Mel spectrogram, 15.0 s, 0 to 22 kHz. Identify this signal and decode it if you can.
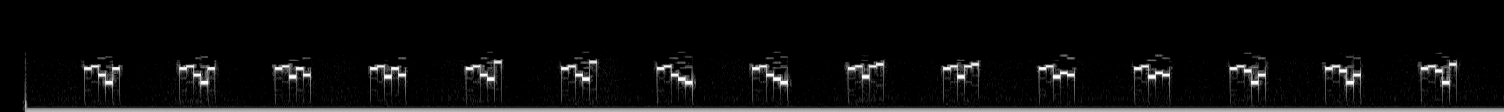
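Five-tone selective call (ZVEI), heard as quick runs of five tones, tones of about 70 ms. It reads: 89518 89518 89485 89485 89533 89533 89531 89531 89490 89490 89465 89465 89715 89715 89710
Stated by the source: ZVEI five-tone call 89010 received on an SDR, from the feuerwehr-orlamuende.org (Orlamünde fire brigade) audio server.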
